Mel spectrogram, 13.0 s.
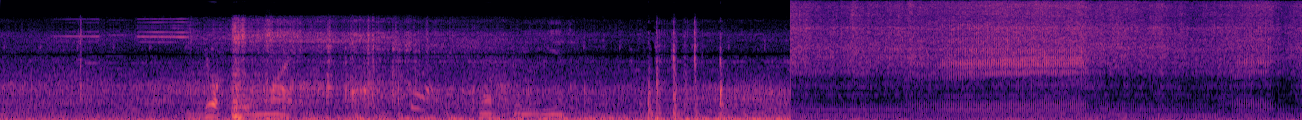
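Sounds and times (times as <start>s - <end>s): car road and engine noise: 0.0s - 13.0s
motorcycle engine running: 6.6s - 13.0s.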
